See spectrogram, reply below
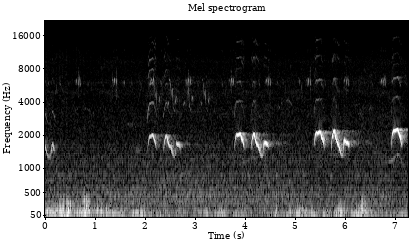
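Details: Common hawk-cuckoo calling loud in Aurangabad during the monsoon, a call said to signal rain: shrill rising-falling whistled notes near 2k in pairs and triplets, growing louder through the clip, over low rumbling noise and faint high chirps of other birds.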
